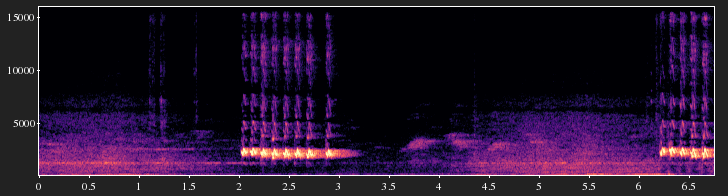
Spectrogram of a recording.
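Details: Yellow-vented bulbul call meant to trigger replies and start stressed or newly caught bulbuls singing: a rapid pulsed chatter of about ten notes, a pause with faint chirps, then the chatter begins again.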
